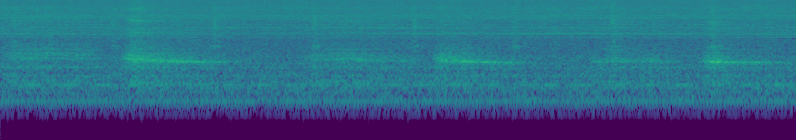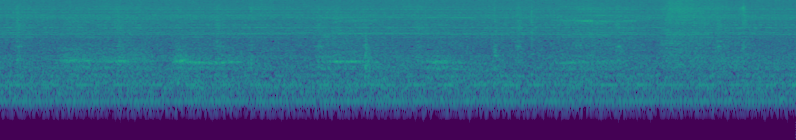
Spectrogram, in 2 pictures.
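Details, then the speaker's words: Stethoscope auscultation down the back of an adult man's chest, who denies shortness of breath, gives clear lungs with good airflow, not diminished; normal breath sounds. "those lungs are clear transportation not diminished you can hear the good airflow"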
